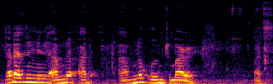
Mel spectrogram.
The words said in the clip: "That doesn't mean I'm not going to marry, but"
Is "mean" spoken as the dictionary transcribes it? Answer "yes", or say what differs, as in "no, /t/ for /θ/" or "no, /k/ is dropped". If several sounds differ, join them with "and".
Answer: yes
